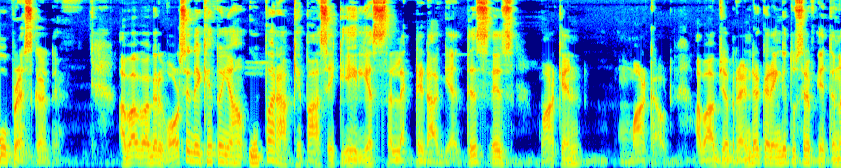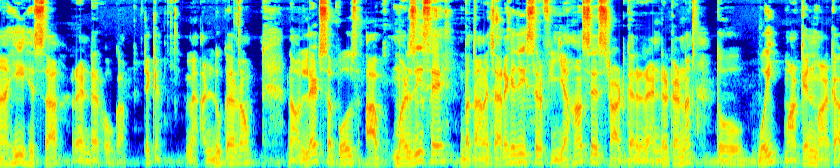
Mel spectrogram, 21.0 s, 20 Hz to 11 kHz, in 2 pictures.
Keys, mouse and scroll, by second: 13.1 ctrl+z, 14.6-21.0 drag.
